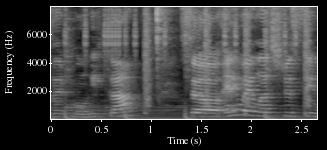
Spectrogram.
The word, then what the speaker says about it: Mujica: and it's by Barbara Mujica that's how you pronounce it Mojica so anyway let's just see what this is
